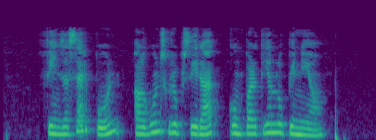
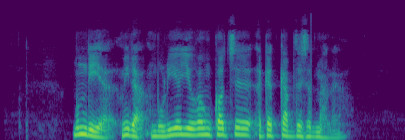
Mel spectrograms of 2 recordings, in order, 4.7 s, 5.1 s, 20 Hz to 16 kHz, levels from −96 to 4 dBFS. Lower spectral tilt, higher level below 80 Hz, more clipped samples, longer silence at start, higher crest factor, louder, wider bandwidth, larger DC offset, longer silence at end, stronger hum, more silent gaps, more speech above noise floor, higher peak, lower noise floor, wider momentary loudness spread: second, -5.5 dB/octave vs -9 dB/octave; about the same, -56 dBFS vs -52 dBFS; neither; second, 0.6 s vs 0.9 s; about the same, 16 dB vs 16 dB; second, -29 LUFS vs -21 LUFS; first, 7.8 kHz vs 6.6 kHz; neither; second, 0.5 s vs 0.75 s; neither; neither; second, 36 dB vs 62 dB; second, -12 dBFS vs -4 dBFS; second, -64 dBFS vs -82 dBFS; second, 5 LU vs 9 LU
